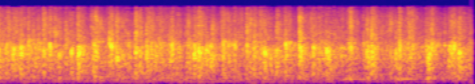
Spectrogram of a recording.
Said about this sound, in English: Let's have a round of applause for the Sigma News here.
